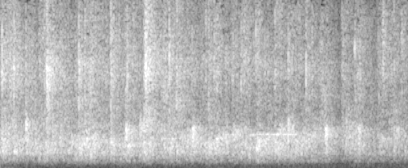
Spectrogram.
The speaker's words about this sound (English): Thanks to everybody that did their gayest and straightest from the audience. A round of applause for those guys, if you could. Thank you.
